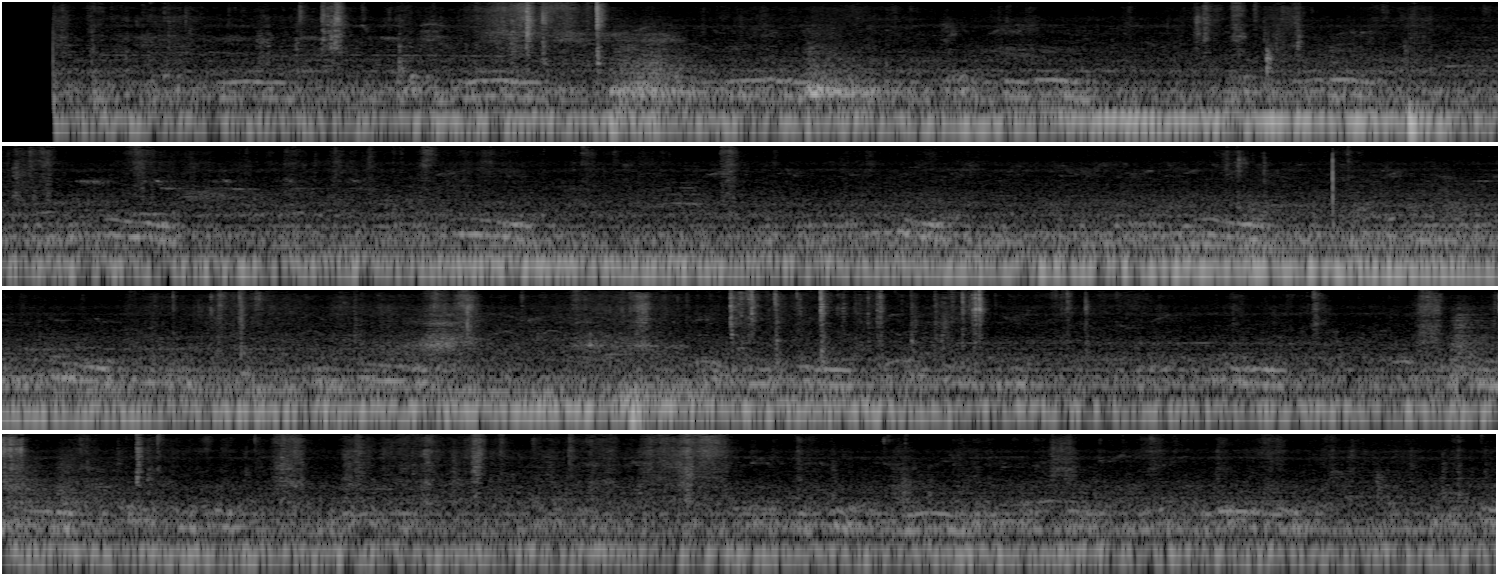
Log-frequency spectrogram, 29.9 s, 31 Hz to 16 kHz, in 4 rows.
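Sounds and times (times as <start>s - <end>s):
pigeons cooing: 0.3s - 29.9s
steady low rumble: 0.5s - 29.9s
low rumble: 12.3s - 21.5s.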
